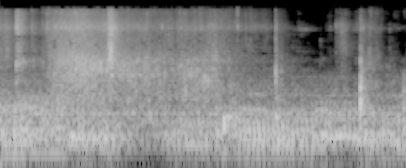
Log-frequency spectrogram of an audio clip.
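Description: Water splashes out of a bucket onto a pile of sand.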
